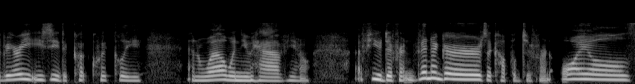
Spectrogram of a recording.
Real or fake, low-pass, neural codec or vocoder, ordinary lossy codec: real; 7.2 kHz; none; Opus, 32 kbps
